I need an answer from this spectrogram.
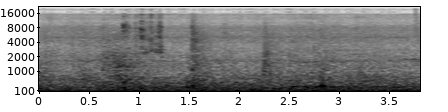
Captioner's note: cup rustles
